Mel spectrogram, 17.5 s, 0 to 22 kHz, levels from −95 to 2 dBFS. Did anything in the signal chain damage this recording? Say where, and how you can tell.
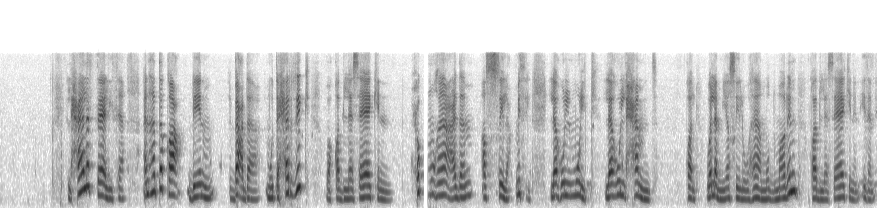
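Yes. Echo leak, at 4.41 to 4.45 s and 11.75 to 11.85 s, occurs at the call-processing stage. A very faint copy of the speech, around 30 dB down, returns 281 ms late in brief scraps. This is likely a loudspeaker echo canceller on the far end letting residual pickup through.

Packet loss on an ADPCM call, at 8.48 to 8.66 s, occurs at the network stage. An 80 ms hard-edged silence, which points to a few consecutive lost packets, is followed by speech returning slightly distorted. The decoder's predictor and step size lose sync with the sender's and take tens of milliseconds to realign. The G.722 wideband coding at 64 kbit/s carries the speech up to 7 kHz with faint upper-band hiss.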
